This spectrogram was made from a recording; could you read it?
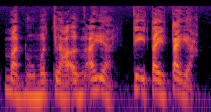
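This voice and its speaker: An actress with an Ilocano accent playing a stubborn, defensive gambler who wheedles and pleads in a radio drama. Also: female voice, low voice, normal speed, fairly bright tone, breathy edge.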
